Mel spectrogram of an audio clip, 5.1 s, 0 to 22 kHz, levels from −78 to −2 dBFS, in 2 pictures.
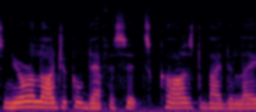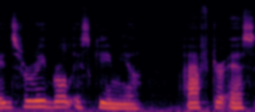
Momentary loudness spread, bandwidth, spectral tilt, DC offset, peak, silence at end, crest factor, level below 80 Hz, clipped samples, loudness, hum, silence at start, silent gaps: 7 LU; 18 kHz; -5 dB/octave; under 0.1%; -18 dBFS; 0 s; 18 dB; -58 dBFS; under 0.1%; -35 LUFS; none; 0 s; none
